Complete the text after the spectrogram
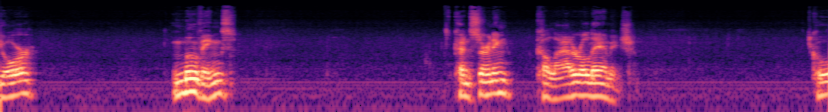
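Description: A middle-aged man speaks calmly and close up, in short bursts with pauses.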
